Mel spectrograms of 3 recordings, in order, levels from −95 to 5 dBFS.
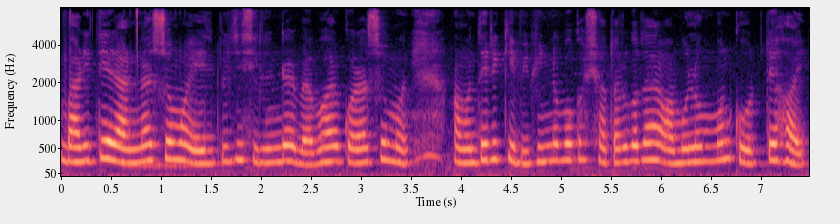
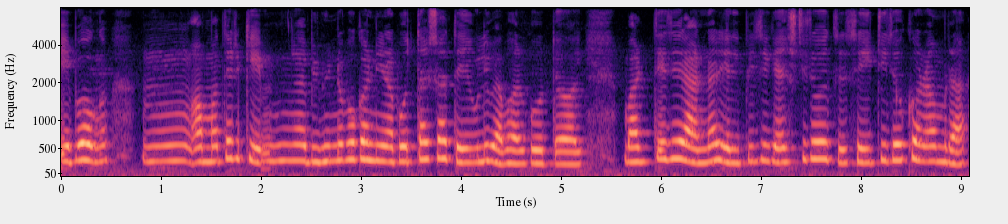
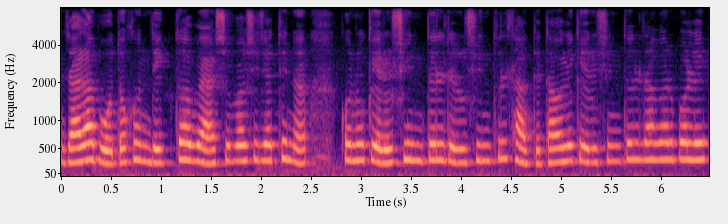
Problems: constant background noise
